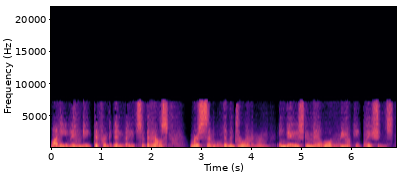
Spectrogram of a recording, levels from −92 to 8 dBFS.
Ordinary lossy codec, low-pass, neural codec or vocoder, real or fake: MP3, 32 kbps; 7.2 kHz; codec, 44.1 kHz, 0.9 kbps, DAC; fake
